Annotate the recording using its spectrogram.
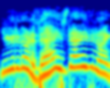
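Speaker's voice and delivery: put-on whiny teenager voice, high and loud. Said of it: "non-whiny teenager voice".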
